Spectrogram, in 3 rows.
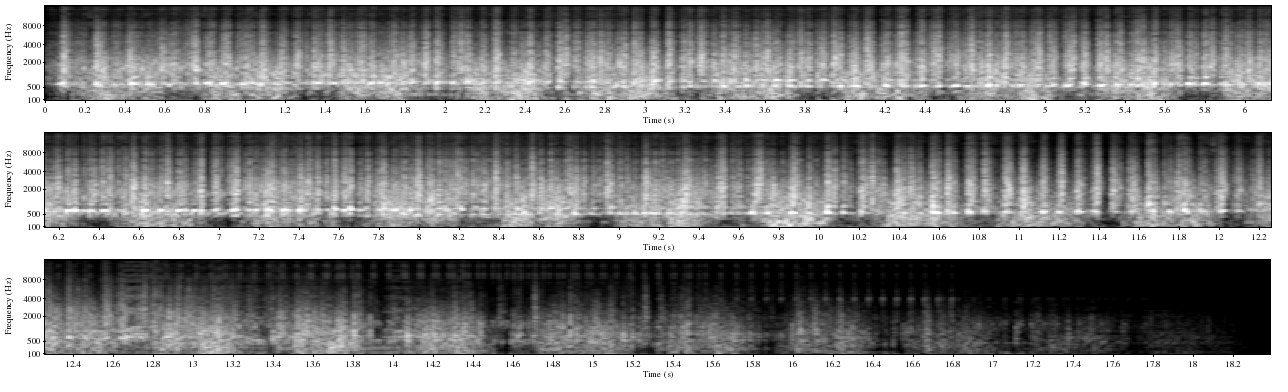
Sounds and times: small skin shaker 0:00.0 - 0:18.0

